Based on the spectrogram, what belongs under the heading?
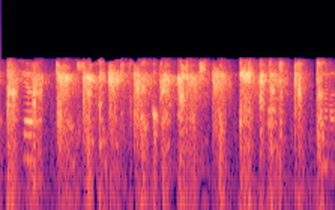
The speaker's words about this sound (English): Now clap your hands and give God a prayer.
